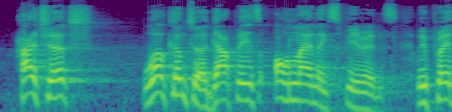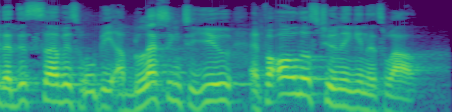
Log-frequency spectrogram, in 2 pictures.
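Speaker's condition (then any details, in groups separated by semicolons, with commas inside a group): No condition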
